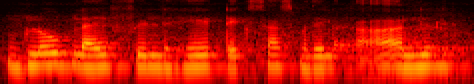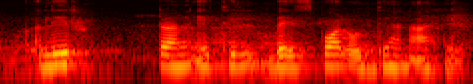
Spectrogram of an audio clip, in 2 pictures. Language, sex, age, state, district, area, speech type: Marathi, female, 30-45, Maharashtra, Nanded, rural, read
